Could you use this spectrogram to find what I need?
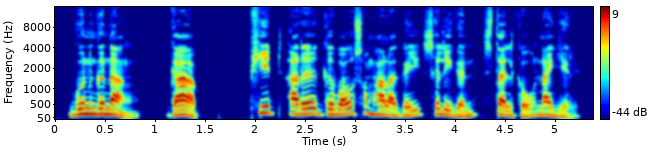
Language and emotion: Bodo, neutral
